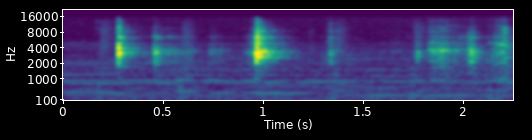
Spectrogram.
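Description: Background music, with a few light clicks and taps as Ender 3 Pro frame parts are handled and fitted together, the sharpest about a second in.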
